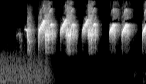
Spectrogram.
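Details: Harsh, scratchy calls of a Brown-eared bulbul, subspecies harterti: three longer rasping notes, then shorter shrill notes in pairs, loud against an otherwise quiet background.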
